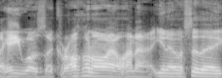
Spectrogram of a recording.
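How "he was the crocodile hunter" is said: put-on, cranked-up Australian accent, louder. Showing how Australians crank the accent up on TV: Steve Irwin impression. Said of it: "Steve Irwin".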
